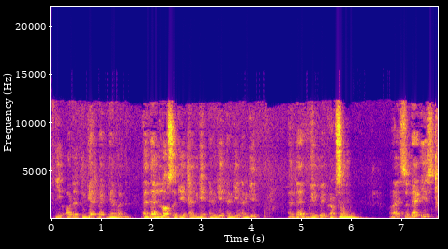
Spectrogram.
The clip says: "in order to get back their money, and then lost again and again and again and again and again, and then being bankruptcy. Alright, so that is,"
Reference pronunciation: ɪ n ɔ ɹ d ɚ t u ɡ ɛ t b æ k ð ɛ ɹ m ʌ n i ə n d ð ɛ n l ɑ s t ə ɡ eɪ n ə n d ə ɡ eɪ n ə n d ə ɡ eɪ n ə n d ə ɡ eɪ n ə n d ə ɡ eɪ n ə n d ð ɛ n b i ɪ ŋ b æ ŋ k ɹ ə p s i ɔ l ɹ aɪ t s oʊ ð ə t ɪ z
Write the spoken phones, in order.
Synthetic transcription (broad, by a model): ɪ n ɔ d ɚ t u ɡ ɛ t b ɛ k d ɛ m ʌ n i ə n d ɛ n l ɑ s ə ɡ eɪ n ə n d ə ɡ eɪ n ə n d ə ɡ eɪ n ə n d ə ɡ eɪ n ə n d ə ɡ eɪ n ə n d ɛ n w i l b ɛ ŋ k ɹ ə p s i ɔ ɹ aɪ t s oʊ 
